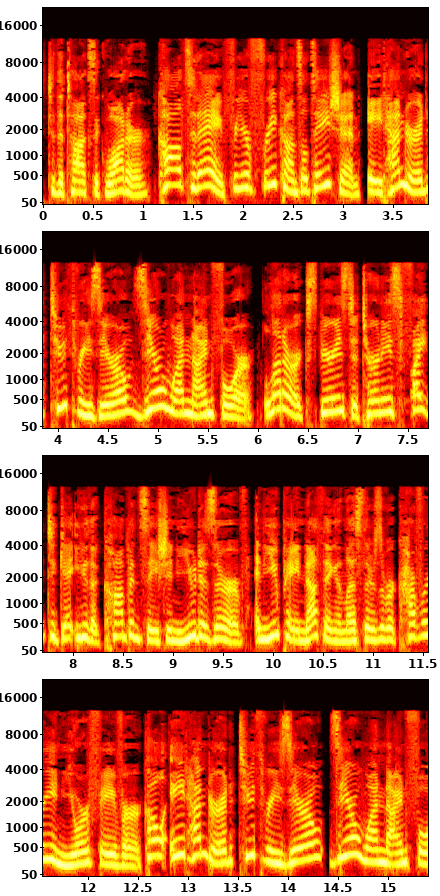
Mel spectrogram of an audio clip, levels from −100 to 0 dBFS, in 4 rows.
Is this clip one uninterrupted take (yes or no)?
yes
